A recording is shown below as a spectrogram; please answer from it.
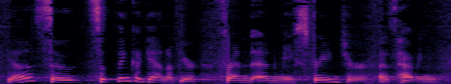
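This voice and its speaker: A woman teaching a meditation class in a gentle, halting way, often pausing and adding "yeah.". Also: mid-range voice, very animated, slight background noise, low-quality recording. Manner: gentle, many pauses and restarts, frequent "yeah". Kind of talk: guided Buddhist meditation teaching. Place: meditation room.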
